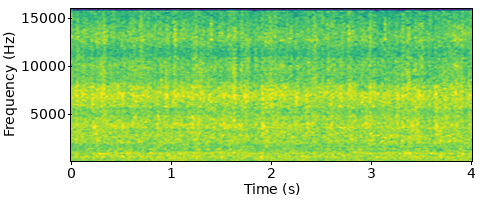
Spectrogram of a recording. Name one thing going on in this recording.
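Sparks crackle and hiss from broken machinery.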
